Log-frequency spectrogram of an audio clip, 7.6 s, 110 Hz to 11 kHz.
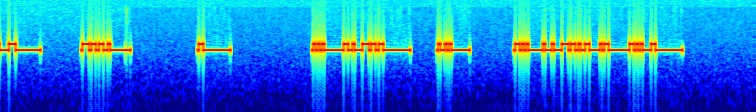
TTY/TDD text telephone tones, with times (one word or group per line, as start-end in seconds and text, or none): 0.0-0.3 …
1.0-3.6 PVYP
3.8-5.6 VJRQ
5.8-6.7 WBRV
